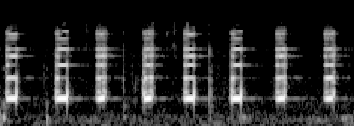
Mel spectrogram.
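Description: Nokta Makro Simplex metal detector in park mode giving a quick run of short beeps at one pitch, seven of them at about three a second, as its coil is swung fast over a US large cent buried nine inches deep. At the faster swing the signal comes through a lot louder.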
